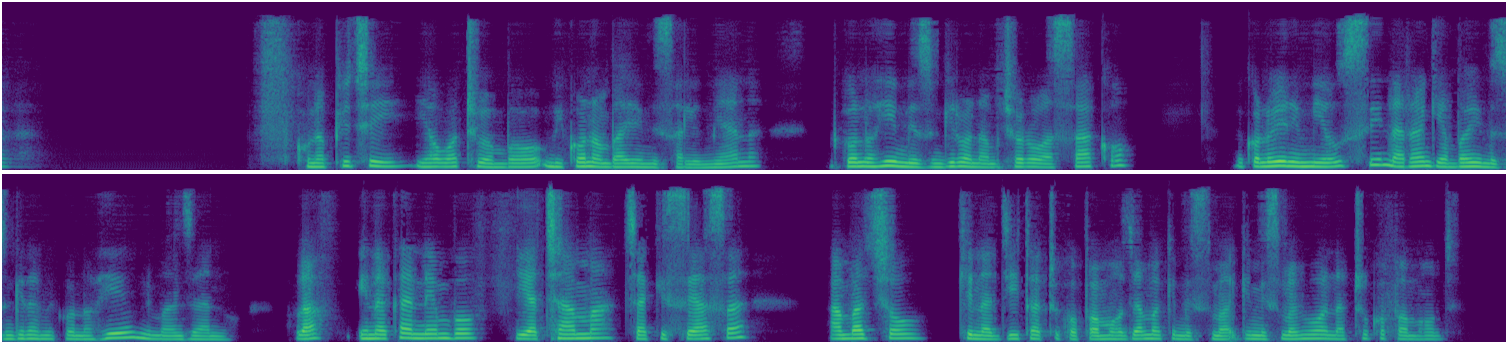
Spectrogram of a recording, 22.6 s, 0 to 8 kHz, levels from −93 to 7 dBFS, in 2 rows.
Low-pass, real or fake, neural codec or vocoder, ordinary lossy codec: 7.2 kHz; fake; codec, 16 kHz, about 1 kbps, DyCAST, with the encoder's durations; AAC, 32 kbps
